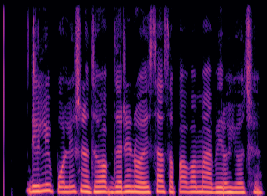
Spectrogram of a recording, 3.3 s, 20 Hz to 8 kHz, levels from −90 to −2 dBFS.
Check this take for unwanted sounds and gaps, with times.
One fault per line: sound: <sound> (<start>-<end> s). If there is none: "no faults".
no faults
